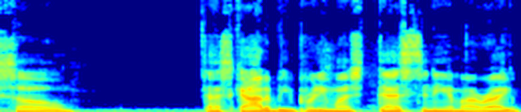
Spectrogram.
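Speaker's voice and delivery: ordinary delivery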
